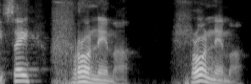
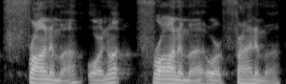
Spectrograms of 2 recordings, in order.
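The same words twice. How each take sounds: First: Phronema with Greek short o and clear e; proper Greek pronunciation. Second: "phronema" as FRAH-nuh-muh, then FRAN-uh-muh; anglicised mispronunciations. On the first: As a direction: say "phronema" the Greek way, FRO-neh-ma. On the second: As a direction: flatten "phronema" into English vowels with a weak middle. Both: Shown as a demonstration. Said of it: "then say it properly".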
